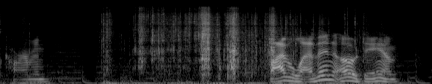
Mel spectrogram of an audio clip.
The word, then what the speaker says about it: Carmine: It's spelled Carmine, but I think it's Carmen.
